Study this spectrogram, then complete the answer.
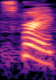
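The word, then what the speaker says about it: Sprague: the land hi so how do you pronounce this is it sprag spr sprag okay we thought maybe so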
